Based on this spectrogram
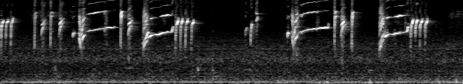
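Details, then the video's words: Young pet European goldfinch singing: bright, ringing notes that rise and hold, mixed with sharp short chirps, delivered in lively bursts with brief pauses between groups. "My young European goldfinch singing"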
